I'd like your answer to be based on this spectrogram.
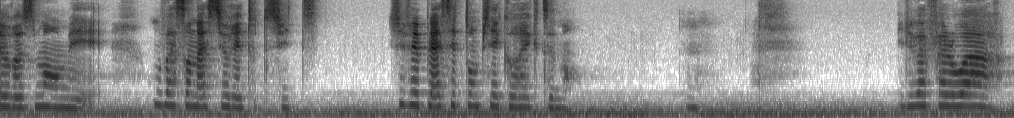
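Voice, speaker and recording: A woman voicing a gentle, protective water monster girl nurse in an ASMR roleplay, soothing and attentive. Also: high-pitched. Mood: tender, reassuring. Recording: clearly noisy background with ambience.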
